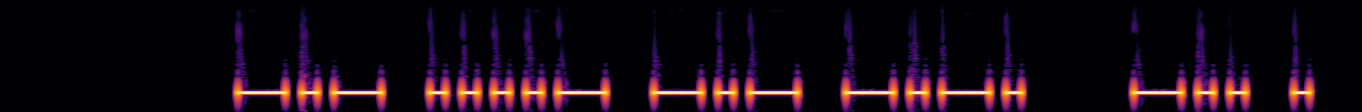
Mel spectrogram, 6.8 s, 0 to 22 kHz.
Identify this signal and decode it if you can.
Morse code, heard as a keyed tone, about 16 wpm, 700 Hz. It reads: K4KC DE
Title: USA Callsign DE Callsign - 4 Characters - 15wpm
